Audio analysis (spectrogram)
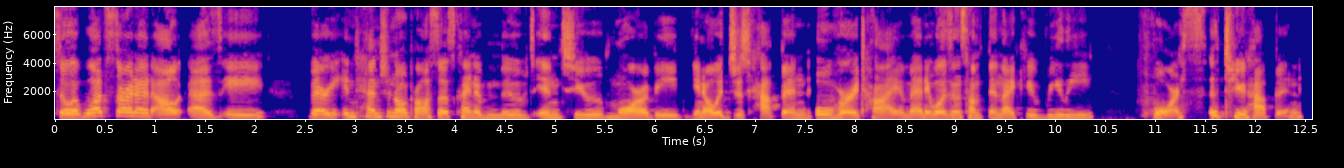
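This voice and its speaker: Woman guest from Nigeria, thoughtful and measured, close dry mic. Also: lowish voice, dry recording. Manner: reflective, measured explanations. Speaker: podcast guest, brand consultant. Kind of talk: casual interview conversation.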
